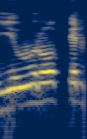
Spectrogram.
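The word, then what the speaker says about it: European: Letter ആണ് കിടക്കുന്നത് എന്നാൽ ഇതിന്റെ ശബ്ദം ഇങ്ങനെയാണ് എഴുതുന്നത് യൂറോപ്യൻ എന്നാണ് യ ആണ് അപ്പോ എ യൂറോപ്യൻ ഡാഷ് ഇയർ നമ്മൾ ദാ ഇങ്ങനെ ഈ ഇങ്ങനെ ഇട്ടു കഴിഞ്ഞാൽ ഇ എന്ന് വായിച്ചു കഴിഞ്ഞാൽ തെറ്റിപ്പോകും.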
